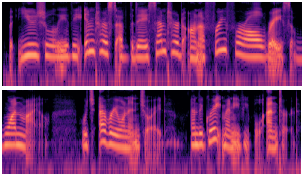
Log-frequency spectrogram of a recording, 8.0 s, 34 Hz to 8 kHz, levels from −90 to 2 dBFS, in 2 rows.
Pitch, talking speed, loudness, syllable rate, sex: 245 Hz, 195 wpm, -23 LUFS, 5.9 syllables/s, female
